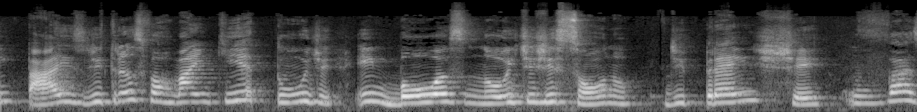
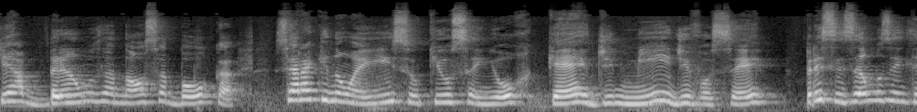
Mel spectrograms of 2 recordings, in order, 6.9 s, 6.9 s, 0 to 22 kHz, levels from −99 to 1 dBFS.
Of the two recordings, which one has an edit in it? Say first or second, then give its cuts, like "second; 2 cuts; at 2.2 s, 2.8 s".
second; 2 cuts; at 1.9 s, 5.8 s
